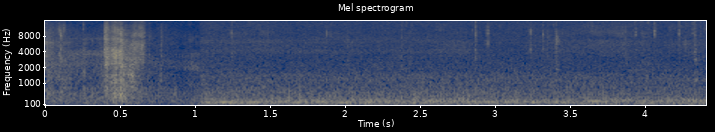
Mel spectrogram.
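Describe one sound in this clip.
A campfire crackles and hisses softly.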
